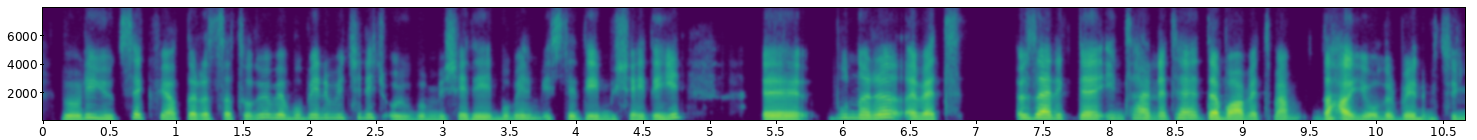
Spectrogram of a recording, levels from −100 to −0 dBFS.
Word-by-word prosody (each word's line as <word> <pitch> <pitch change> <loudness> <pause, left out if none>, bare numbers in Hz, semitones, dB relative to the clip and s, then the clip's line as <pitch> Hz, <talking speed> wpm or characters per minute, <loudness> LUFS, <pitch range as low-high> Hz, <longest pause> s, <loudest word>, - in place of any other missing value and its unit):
böyle, 205 +2 +1
yüksek 220 +2 -2
fiyatlara 180 -3 -1
satılıyor 180 +7 -4
ve 225 -2 0
bu 220 0 -6
benim 230 0 -3
için 230 +1 -8
hiç 235 -1 -6
uygun 175 -2 -7
bir - - -6
şey 165 -1 -5
değil. 155 +1 -1
Bu 190 +1 -7
benim 210 0 -4
istediğim 190 -1 -4
bir 175 - -11
şey 150 -2 -5
değil. 200 +13 -1 0.6
Eee, 200 -1 +4
bunları 230 +2 +2
evet, 180 -3 +1 0.4
özellikle 225 -2 +4
internete 210 0 -1
devam 195 -1 +7
etmem 185 +2 -3 0.2
daha 185 -2 +6
iyi 160 0 -2
olur 155 0 -3
benim 170 +1 -1
için 185 +1 -10
195 Hz, 175 wpm, -23 LUFS, 180-220 Hz, 0.6 s, devam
